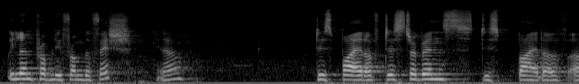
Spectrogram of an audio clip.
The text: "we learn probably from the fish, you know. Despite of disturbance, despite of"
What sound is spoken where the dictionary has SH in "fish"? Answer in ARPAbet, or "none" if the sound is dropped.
SH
